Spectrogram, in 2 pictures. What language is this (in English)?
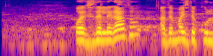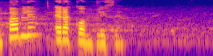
Galician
